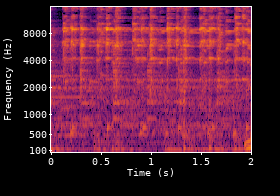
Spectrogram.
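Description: Kirtan accompaniment without voice: small brass hand cymbals (kartals) ringing and a hand drum beating a quick, steady rhythm.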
